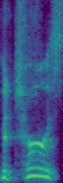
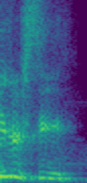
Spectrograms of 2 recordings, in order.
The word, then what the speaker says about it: Peeterse: I have Mandy Smoker here and Natalie Peeterse. Did I say it right? Did I do it? Peeterse. Oh, see, I didn't.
